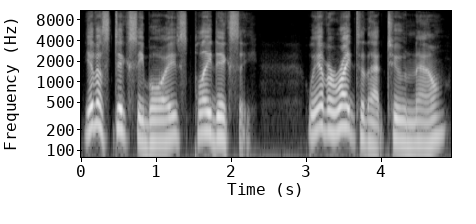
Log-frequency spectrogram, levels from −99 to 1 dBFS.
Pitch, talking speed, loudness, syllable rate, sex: 160 Hz, 170 wpm, -20 LUFS, 3.9 syllables/s, male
